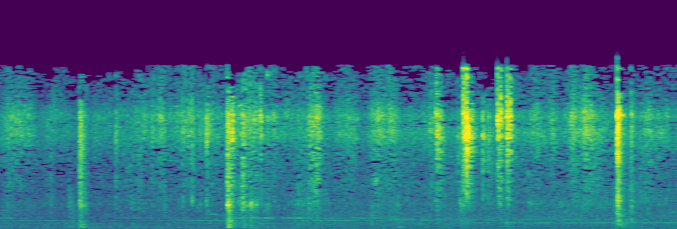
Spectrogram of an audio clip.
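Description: Steady rumble inside a passenger train carriage pulling out of a station, with a sharp clack or knock every second or so, the loudest about two seconds in, and faint thin squealing tones.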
